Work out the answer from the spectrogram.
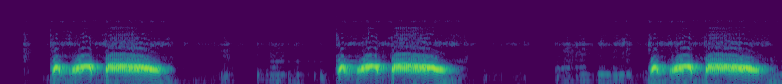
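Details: Spotted dove giving its lure coo used to attract other doves: three clear phrases about three seconds apart, each two quick rolling coos then a longer, falling, drawn-out coo, in an otherwise quiet setting.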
